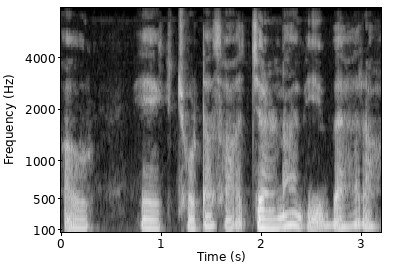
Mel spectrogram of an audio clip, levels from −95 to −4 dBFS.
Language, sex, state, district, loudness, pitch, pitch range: Hindi, male, Uttar Pradesh, Saharanpur, -20 LUFS, 115 Hz, 110-135 Hz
